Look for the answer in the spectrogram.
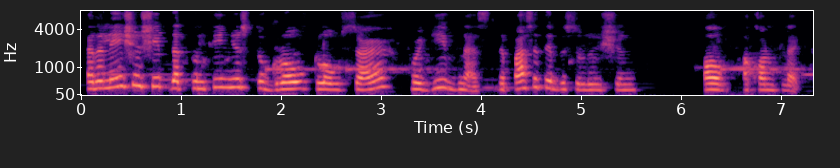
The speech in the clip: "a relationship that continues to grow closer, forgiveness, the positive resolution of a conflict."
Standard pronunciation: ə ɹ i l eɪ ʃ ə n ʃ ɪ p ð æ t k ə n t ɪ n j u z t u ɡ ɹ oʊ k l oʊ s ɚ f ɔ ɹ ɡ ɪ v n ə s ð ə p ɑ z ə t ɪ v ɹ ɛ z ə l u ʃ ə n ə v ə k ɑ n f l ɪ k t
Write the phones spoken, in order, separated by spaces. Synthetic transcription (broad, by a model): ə ɹ i l eɪ ʃ ə n ʃ ɪ p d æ t k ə n t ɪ n j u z t u ɡ ɹ oʊ k l oʊ s ɚ f ɔ ɹ ɡ ɪ v n ə s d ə p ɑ s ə t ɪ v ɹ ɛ s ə l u ʃ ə n ə v ə k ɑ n f l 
